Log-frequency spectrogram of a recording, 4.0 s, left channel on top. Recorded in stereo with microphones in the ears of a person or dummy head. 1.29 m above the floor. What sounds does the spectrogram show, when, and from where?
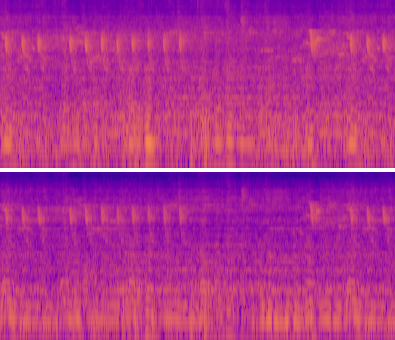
0.0 s an insect: 30° left (ahead or behind), 1.8 m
